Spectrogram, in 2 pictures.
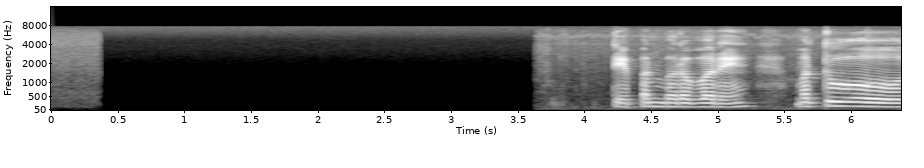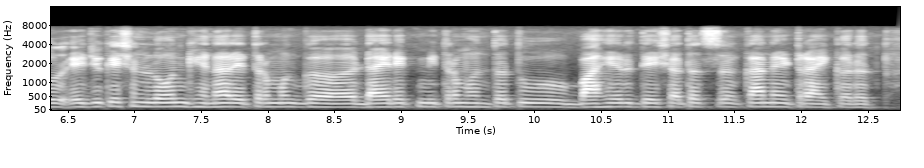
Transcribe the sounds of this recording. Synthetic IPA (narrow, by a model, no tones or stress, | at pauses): t̪epəɳbəɾobəɾeməɡ̚t̪ued͡ʑukeɕənlonɡʱeɽ̃aɾet̪əɾməɡɖajɾek̚ʈmit̪ɾəm̤əɳt̪ət̪ubaɦeɾd̪eɕat̪ət͡skanajʈɾajkəɾət̪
